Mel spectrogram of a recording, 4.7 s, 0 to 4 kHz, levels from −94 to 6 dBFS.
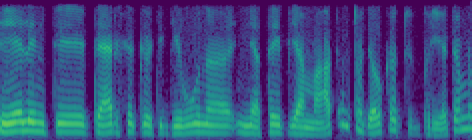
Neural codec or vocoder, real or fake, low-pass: none; real; 3.6 kHz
